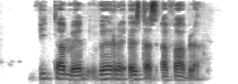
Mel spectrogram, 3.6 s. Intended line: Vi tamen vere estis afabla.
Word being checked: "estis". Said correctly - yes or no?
no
